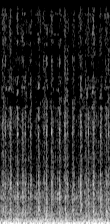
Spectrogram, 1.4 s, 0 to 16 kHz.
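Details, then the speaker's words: 1985 Chevrolet K20 4x4, 350 V8, running after sitting 10+ years with a coolant leak at the thermostat housing or hose: deep, lumpy, slightly unsteady idle without bad missing; not running great but sounds not half bad, only slight smoke, possibly WD40 sprayed down the carburetor. "he doesn't sound half bad. Not smoking. That's the big thing."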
